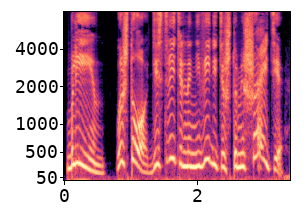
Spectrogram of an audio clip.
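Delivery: understated fierce yell. A narrator's reading. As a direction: scold the intruders without full volume. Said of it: "свирепо заорала Шпрота". (сдержанно сыгранный свирепый крик)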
